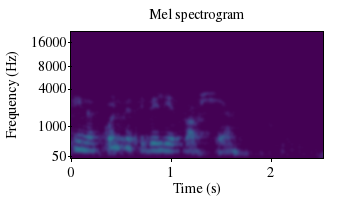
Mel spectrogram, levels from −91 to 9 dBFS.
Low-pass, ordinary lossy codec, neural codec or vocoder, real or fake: 3.6 kHz; MP3, 16 kbps; codec, 16 kHz, 4 kbps, X-Codec, HuBERT features, trained on LibriSpeech; fake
